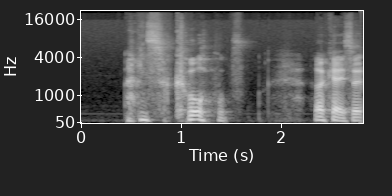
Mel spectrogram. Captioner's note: laughing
